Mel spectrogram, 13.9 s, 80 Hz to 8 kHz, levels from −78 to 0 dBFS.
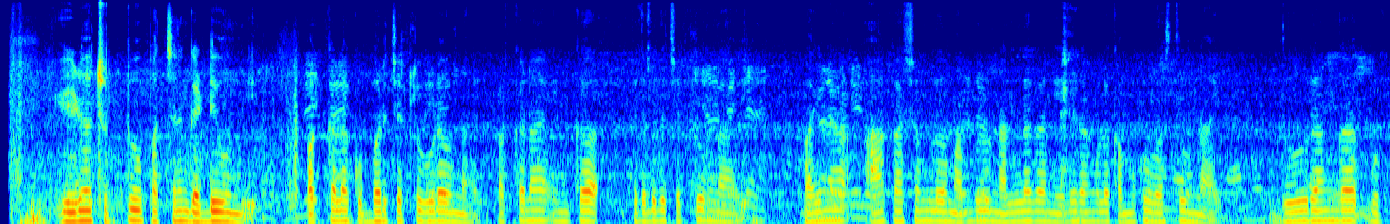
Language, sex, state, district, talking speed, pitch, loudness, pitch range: Telugu, male, Andhra Pradesh, Srikakulam, 105 wpm, 125 Hz, -25 LUFS, 115-130 Hz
